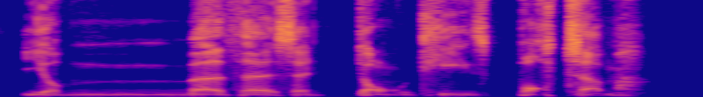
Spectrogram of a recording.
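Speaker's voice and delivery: scornful, contemptuous, sneering tone. Voicing a character who sneers after being slapped: sneering. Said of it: "sneers at you and says".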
